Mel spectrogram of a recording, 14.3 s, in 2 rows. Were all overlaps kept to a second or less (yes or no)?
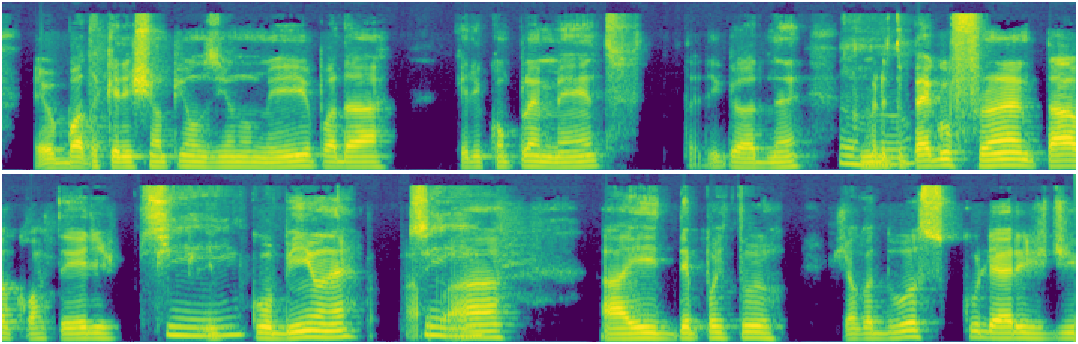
yes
